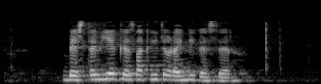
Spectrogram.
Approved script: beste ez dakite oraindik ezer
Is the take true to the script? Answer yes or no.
no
